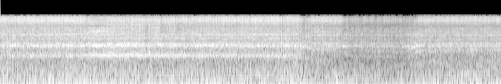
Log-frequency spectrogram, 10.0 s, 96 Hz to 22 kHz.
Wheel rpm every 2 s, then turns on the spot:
160, 160, 160, 100, 100.
none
